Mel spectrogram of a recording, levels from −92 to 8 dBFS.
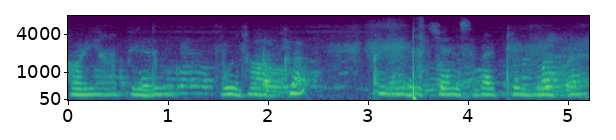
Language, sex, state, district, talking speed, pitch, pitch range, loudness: Hindi, female, Bihar, Muzaffarpur, 115 wpm, 220 Hz, 210-240 Hz, -22 LUFS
